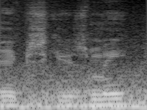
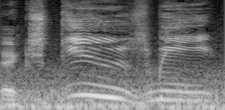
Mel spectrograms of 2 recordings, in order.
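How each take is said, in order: First: It is said in a polite tone. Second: It is said in a rude tone.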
